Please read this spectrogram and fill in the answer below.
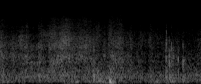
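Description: Faint rustling of a paper towel being rolled tightly by hand on a plastic cutting board, with a soft knock about a second in.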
